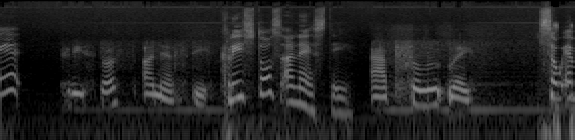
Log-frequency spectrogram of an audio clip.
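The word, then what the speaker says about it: Χριστός Ανέστη: Christos Anesti.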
